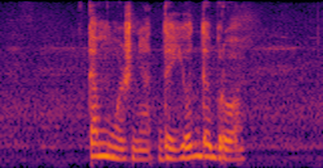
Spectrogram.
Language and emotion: Russian, neutral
